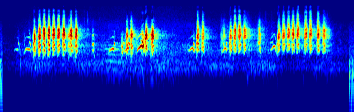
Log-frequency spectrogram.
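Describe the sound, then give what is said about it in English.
Gray jay calls: several bursts of rapid, harsh chattering notes with short pauses between them, clear and moderately loud against a quiet background. “Those were the calls of the gray jay.”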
